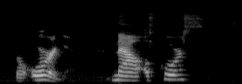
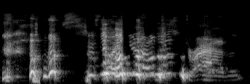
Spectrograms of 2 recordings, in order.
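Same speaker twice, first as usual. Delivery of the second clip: laughing; 14 semitones higher, 11 dB louder than usual. Real, not acted. Laughs recalling the phone call.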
